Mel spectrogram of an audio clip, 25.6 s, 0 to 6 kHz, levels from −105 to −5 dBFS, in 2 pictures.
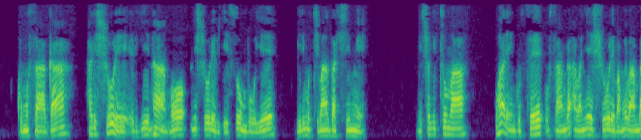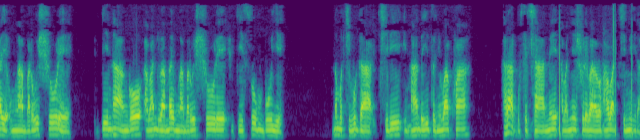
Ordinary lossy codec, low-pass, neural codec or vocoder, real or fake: MP3, 32 kbps; 5.4 kHz; none; real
